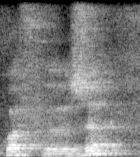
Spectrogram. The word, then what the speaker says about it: coiffeuse: u se prononce ouvert par exemple une coiffeuse dans ce mot une coiffeuse euh on prononce donc le E ouvert et un autre exemple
